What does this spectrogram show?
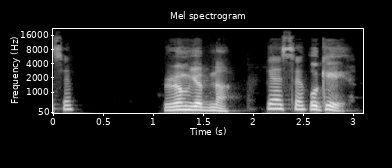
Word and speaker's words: Ramyagna: It's pronounced as Ramyadna sir. Ramyagna.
